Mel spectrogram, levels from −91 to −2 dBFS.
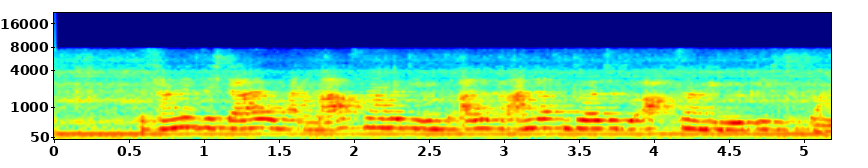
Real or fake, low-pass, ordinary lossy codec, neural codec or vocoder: real; none; none; none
